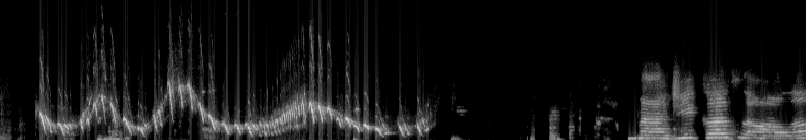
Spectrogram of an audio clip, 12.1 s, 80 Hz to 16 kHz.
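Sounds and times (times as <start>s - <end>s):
bird chirping: 0.5s - 7.1s, 8.3s - 9.4s.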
